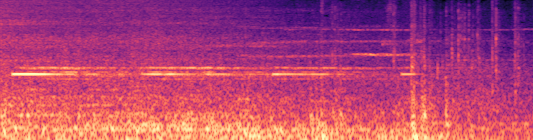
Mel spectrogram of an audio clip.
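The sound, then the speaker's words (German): A U-Bahn subway train rumbles steadily while a high, sustained warning tone sounds over it, then cuts off as the doors close and the train moves on. “Mit der U-Bahn ins Büro fahren”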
